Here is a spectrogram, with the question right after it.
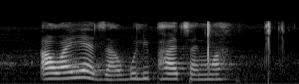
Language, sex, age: Xhosa, female, 22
